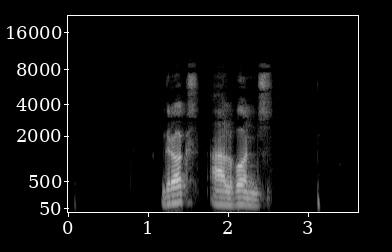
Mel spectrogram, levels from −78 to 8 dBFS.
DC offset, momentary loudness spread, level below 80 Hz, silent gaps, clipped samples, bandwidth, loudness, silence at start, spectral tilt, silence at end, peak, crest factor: under 0.1%; 11 LU; -60 dBFS; 1.68-1.74 s; under 0.1%; 9.6 kHz; -21 LUFS; 1.2 s; -4.5 dB/octave; 1.1 s; -2 dBFS; 22 dB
